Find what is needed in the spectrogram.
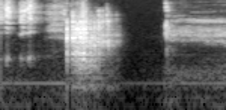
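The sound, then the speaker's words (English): A handful of dice clatters across a hard table in a bright burst of clicks for a stealth roll, falls briefly silent, then rattles steadily again. Fairly loud, with no voices. “That's a lot of dice, baby!”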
